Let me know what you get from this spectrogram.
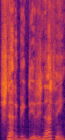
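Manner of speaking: slightly high, dismissive voice. Reading a headline on a mortgage plan, then mimicking the president: Donald Trump impression. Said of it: "that's how he would say it".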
